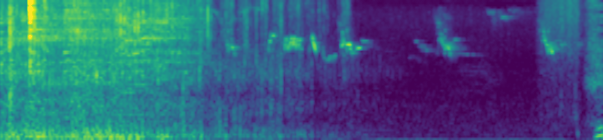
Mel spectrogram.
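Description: Dense crashing and rustling noise of a jeep being dragged into thick foliage, with a low rumble under it, fading out over about three seconds. Faint bird chirps follow.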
